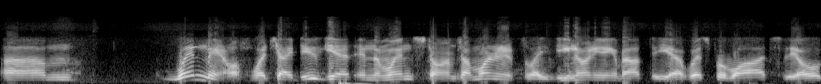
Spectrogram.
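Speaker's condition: No condition

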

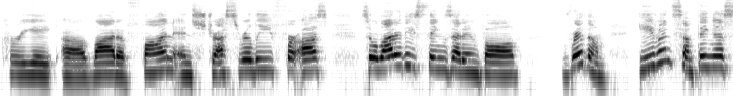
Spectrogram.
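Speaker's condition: No condition

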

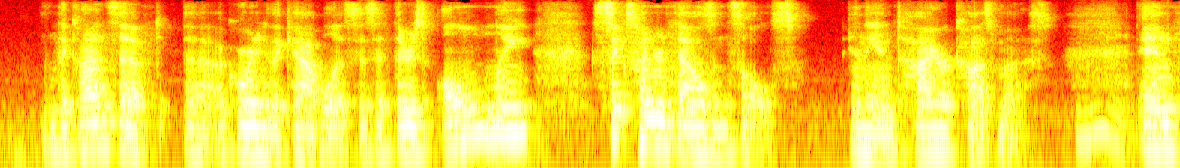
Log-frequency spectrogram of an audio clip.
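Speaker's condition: Cleft lip and palate; talks differently

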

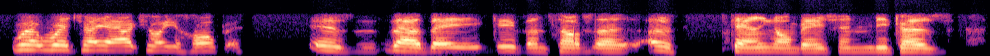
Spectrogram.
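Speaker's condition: Speech impediment; speech therapy as a child, repeating words over and over, impediment never went away

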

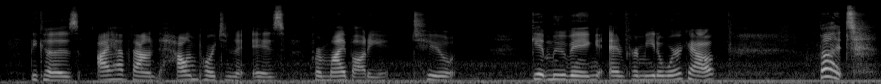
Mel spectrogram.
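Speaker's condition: No condition

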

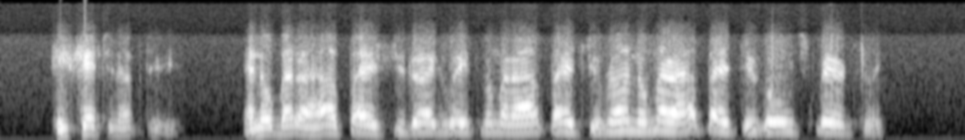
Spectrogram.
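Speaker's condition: Cerebral palsy; since birth

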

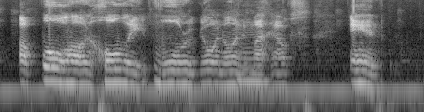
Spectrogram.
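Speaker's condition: Cerebral palsy; born not breathing

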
